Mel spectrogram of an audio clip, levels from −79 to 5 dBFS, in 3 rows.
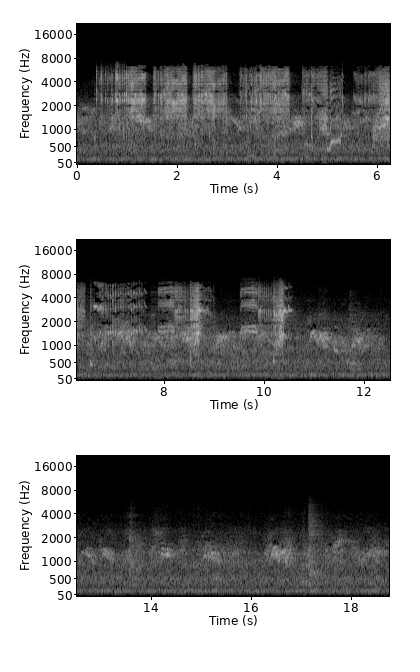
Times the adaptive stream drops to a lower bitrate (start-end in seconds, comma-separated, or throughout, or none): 0.95-8.95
